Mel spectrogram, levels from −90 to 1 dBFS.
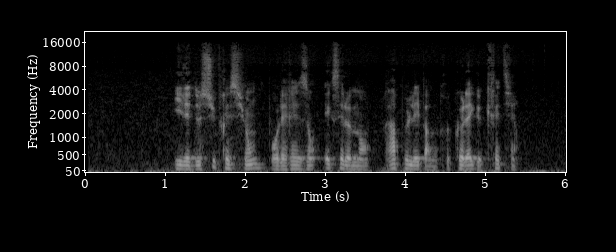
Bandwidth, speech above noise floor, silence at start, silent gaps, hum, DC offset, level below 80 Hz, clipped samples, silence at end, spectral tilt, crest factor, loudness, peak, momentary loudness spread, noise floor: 16.5 kHz; 24 dB; 0.05 s; none; none; under 0.1%; -68 dBFS; under 0.1%; 0 s; -4 dB/octave; 22 dB; -41 LUFS; -20 dBFS; 8 LU; -65 dBFS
